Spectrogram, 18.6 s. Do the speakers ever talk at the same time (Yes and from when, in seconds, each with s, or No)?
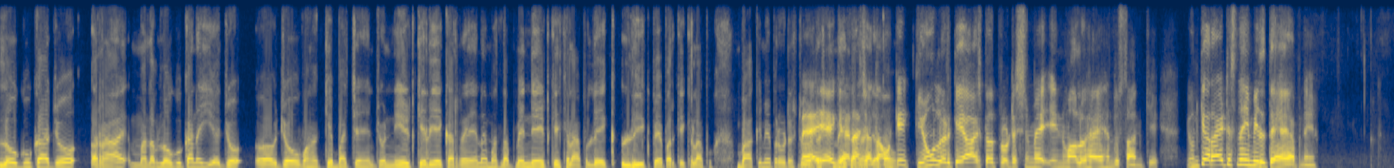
Yes, from 10.6 s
